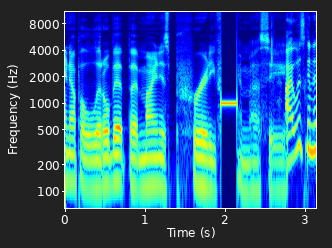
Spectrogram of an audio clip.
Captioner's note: beep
